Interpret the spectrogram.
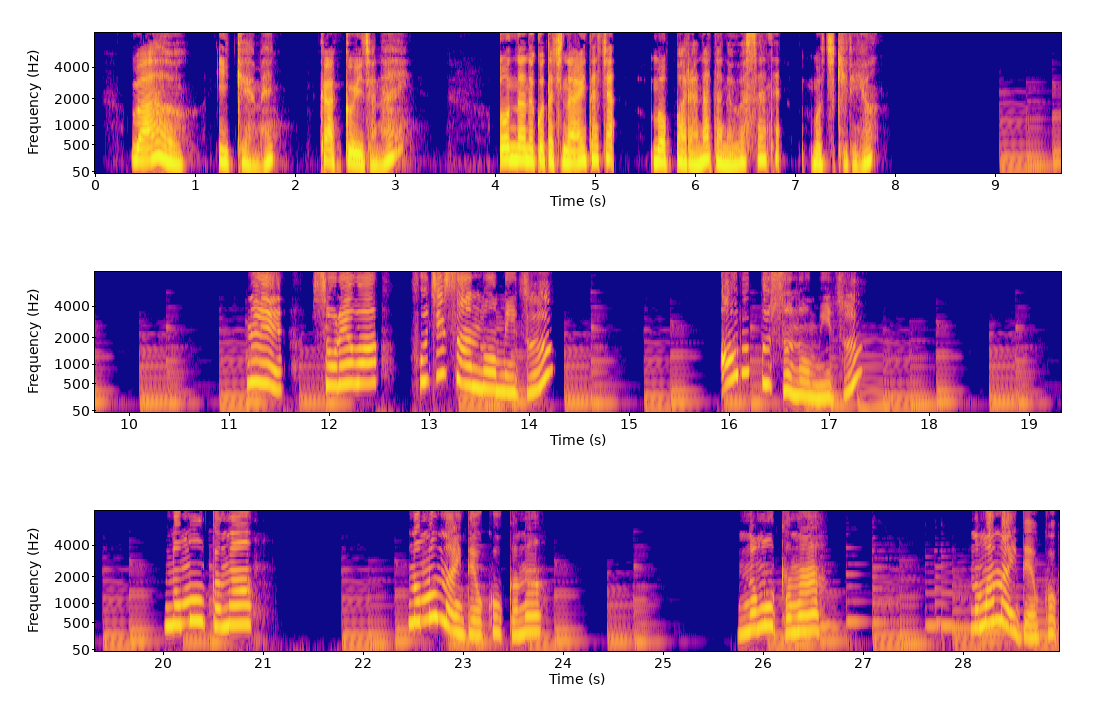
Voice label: Character Voices

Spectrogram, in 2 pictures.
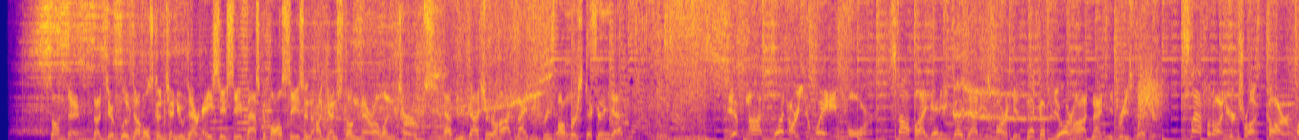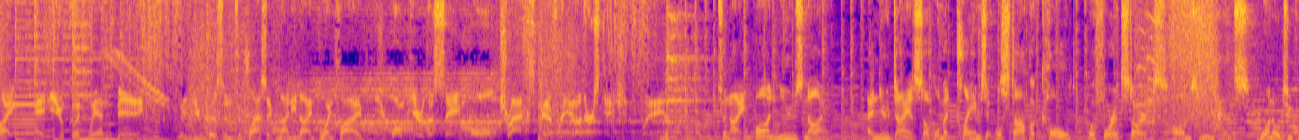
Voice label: Imaging

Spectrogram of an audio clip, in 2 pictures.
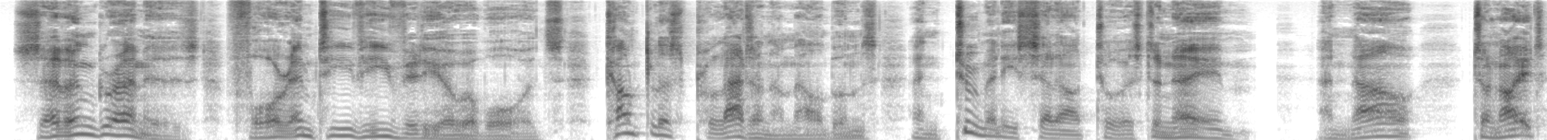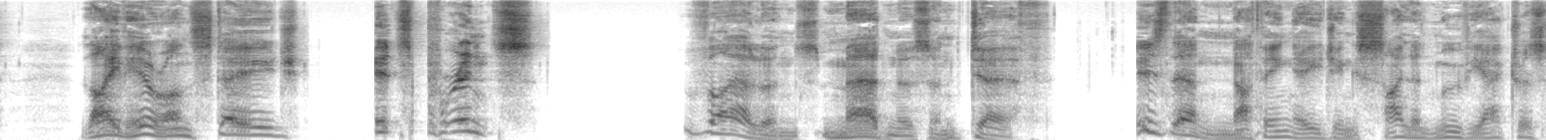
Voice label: Trailer vo English 4 reads

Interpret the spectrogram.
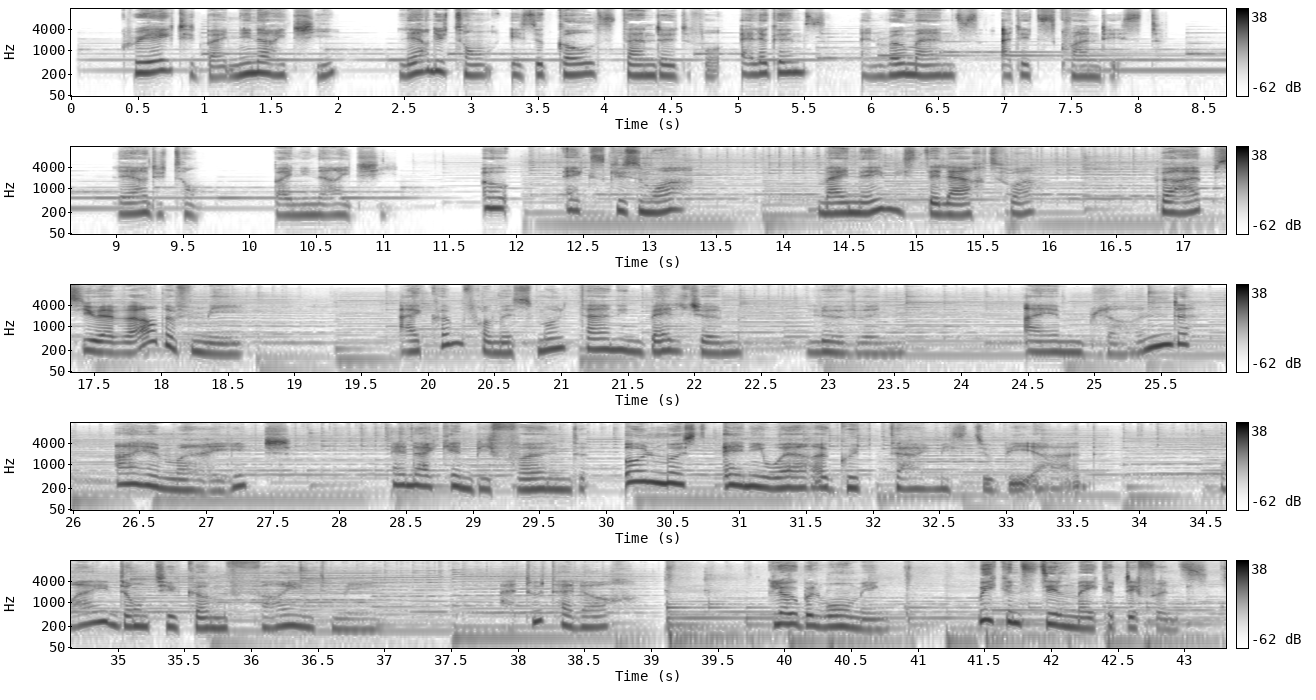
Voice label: commercial English unslated

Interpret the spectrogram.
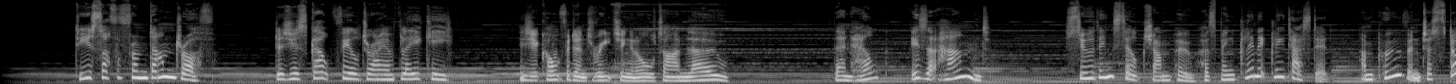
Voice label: Corporate

